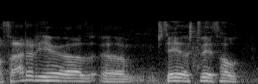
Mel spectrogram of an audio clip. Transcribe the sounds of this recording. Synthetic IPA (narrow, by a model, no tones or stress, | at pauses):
wθaɾɛɾjɛɣaðst̪eːðast̪vɪðθaw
